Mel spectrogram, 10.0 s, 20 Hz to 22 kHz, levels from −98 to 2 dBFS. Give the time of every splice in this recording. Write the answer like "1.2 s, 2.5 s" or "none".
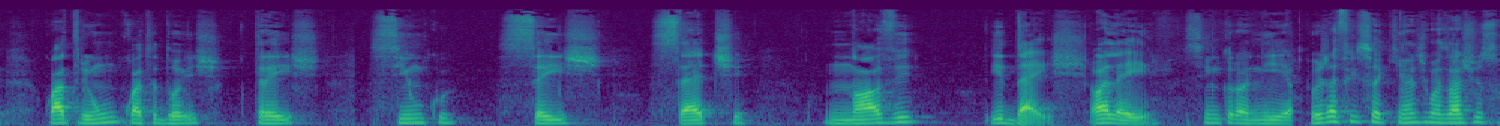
2.4 s, 5.4 s, 8.6 s

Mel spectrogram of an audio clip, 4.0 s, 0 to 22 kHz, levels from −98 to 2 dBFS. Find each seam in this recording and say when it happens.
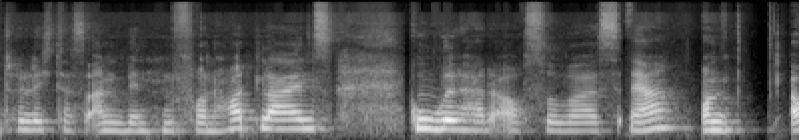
2.0 s, 3.1 s

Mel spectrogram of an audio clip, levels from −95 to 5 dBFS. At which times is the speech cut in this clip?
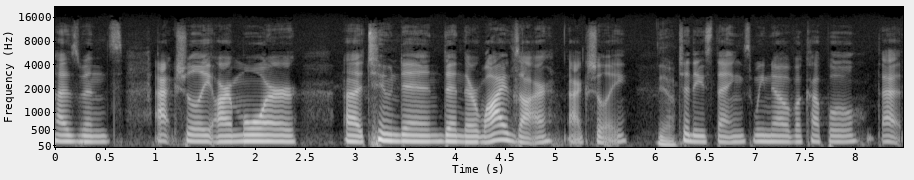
none

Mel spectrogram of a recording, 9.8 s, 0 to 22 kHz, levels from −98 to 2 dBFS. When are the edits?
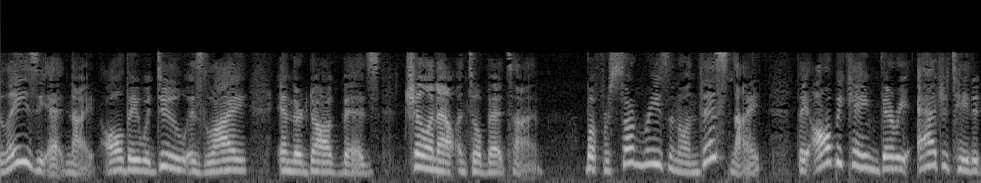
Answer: none

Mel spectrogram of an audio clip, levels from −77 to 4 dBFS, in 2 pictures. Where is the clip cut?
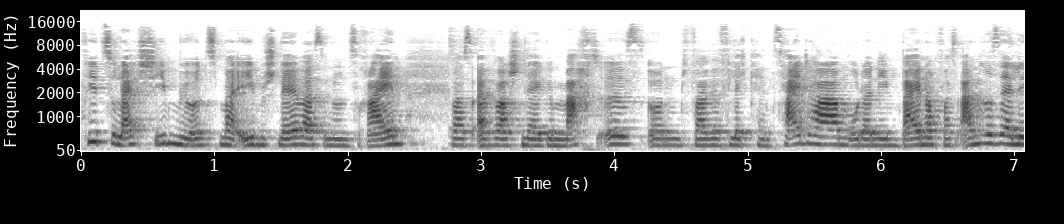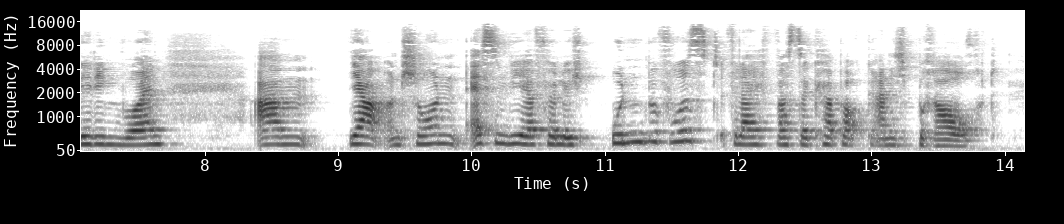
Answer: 2.8 s

